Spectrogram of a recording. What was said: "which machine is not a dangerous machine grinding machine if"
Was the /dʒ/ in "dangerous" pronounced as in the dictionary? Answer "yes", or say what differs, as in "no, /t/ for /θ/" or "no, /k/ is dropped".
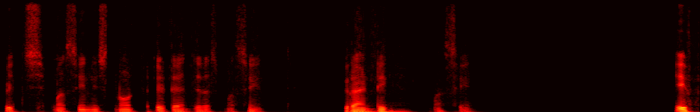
yes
